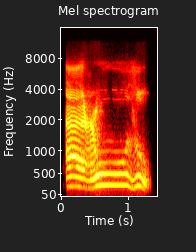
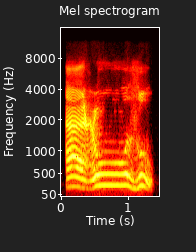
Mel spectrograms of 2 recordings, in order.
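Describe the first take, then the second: The two takes are said the same way.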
